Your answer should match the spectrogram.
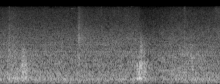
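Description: Steady background noise of a busy food court, with a faint low hum and two brief faint sounds about a quarter second in and near a second and a half in.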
